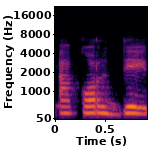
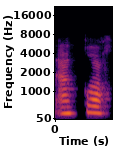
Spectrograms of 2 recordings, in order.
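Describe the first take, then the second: First: The word ends with a clear final e vowel. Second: The word stops on the final d consonant. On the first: The speaker calls it right. "itu ada bunyi e" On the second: The speaker calls it wrong. "tidak berhenti di bunyi accord"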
